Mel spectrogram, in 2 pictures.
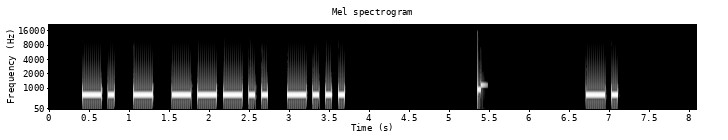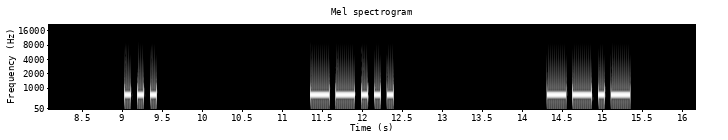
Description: Morse code, heard as a keyed tone, about 15 wpm, spaced as for 6 wpm, 700 Hz. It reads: NT8B NS7Q
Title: USA Call Signs - 4 Characters - 8x Character Spacing - 15wpm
